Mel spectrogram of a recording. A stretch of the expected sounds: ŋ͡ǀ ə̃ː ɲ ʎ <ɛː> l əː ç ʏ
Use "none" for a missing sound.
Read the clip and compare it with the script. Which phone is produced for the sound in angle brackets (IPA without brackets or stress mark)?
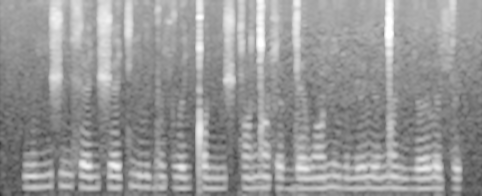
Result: əː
